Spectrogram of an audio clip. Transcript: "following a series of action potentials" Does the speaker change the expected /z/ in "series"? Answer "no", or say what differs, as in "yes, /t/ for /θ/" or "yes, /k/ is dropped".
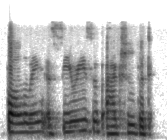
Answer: no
